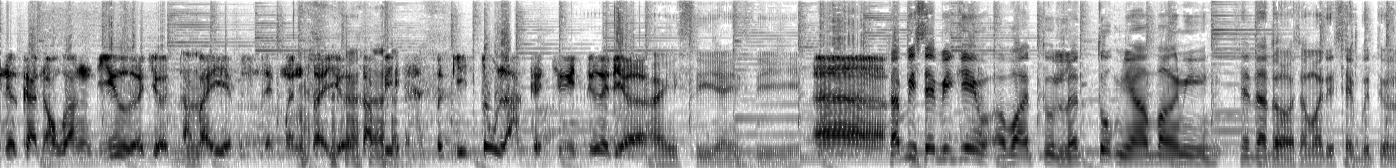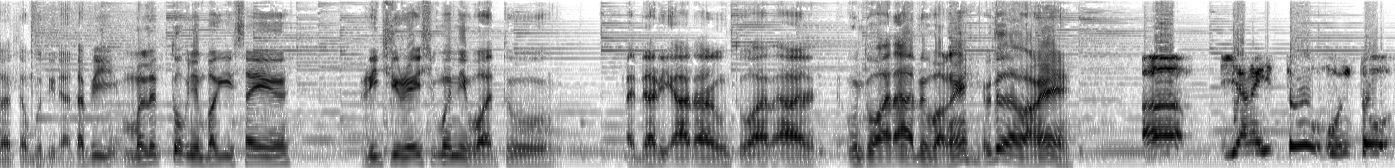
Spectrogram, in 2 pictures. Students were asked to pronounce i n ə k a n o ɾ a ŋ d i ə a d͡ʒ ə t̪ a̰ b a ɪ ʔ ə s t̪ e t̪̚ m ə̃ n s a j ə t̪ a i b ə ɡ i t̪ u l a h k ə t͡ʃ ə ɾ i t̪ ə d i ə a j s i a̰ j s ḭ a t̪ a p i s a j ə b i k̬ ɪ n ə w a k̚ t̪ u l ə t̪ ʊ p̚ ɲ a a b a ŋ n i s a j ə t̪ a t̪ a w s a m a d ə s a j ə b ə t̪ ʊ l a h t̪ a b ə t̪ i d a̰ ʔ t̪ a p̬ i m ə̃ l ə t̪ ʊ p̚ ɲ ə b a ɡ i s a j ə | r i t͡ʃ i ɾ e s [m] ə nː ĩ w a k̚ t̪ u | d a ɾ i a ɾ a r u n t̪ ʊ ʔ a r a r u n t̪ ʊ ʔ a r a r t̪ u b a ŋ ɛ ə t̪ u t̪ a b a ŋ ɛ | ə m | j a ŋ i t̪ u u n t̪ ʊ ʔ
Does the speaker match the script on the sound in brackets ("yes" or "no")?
yes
